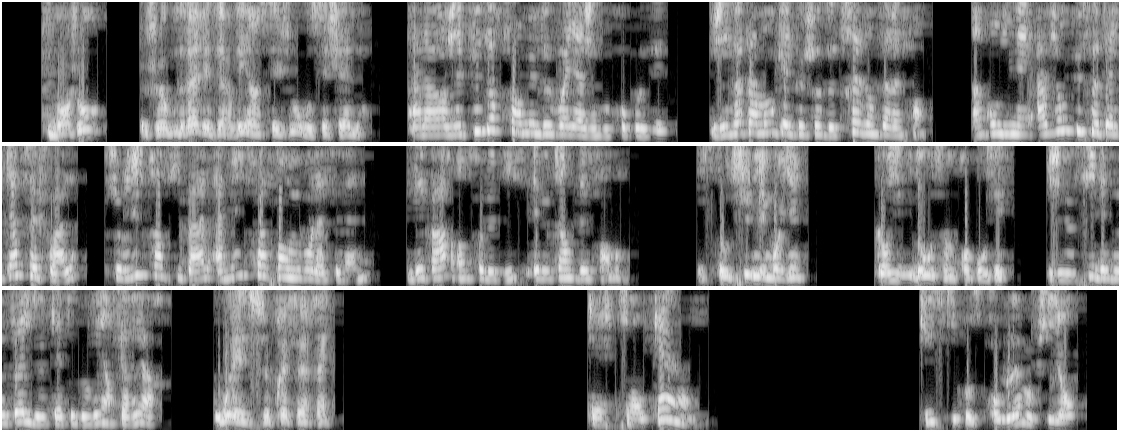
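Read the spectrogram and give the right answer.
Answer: Le prix : c'est trop cher (au-dessus de ses moyens).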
